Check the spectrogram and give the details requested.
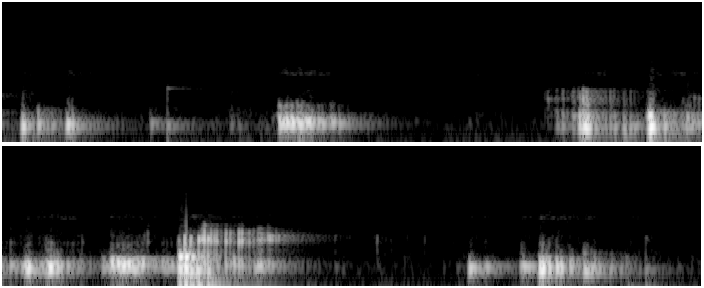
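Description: Loud low rumbling and bubbling gurgles in several bursts separated by silence; ordinary stomach growling.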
